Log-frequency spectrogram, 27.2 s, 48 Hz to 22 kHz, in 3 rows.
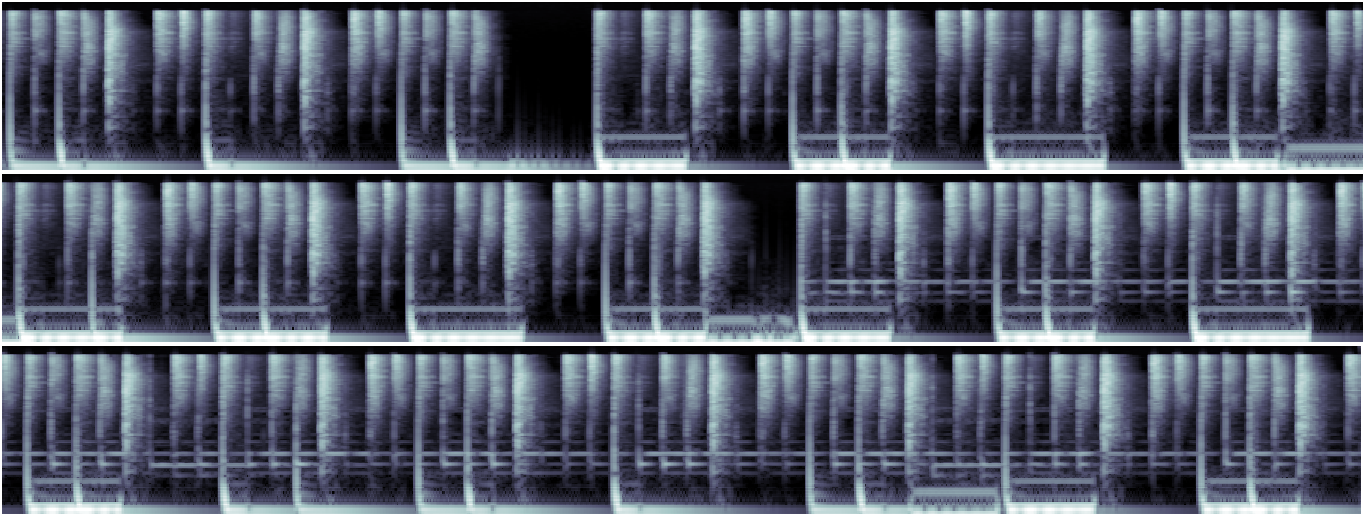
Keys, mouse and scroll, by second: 0.8 scroll up 1, 2.4-2.8 scroll, 4.0-4.8 scroll down 1, 4.8 click, 5.1-5.6 scroll down 1, 5.6-12.3 drag, 14.2 scroll up 1, 15.5 click, 20.6-21.0 scroll up 1, 21.0 scroll down 1, 22.1 click, 22.7-23.4 scroll up 1, 23.7-25.1 middle drag, 25.1 click.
